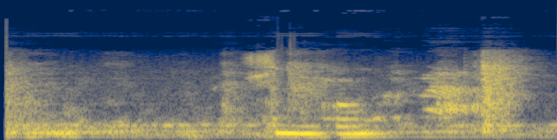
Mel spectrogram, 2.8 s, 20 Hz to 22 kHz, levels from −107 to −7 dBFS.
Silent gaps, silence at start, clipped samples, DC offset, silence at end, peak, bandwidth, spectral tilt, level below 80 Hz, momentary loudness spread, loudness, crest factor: none; 0 s; under 0.1%; under 0.1%; 0 s; -2 dBFS; 5.2 kHz; -9 dB/octave; -52 dBFS; 15 LU; -15 LUFS; 14 dB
